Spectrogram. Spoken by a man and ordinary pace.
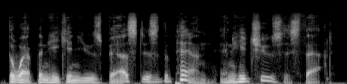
No: male; fast, 225 wpm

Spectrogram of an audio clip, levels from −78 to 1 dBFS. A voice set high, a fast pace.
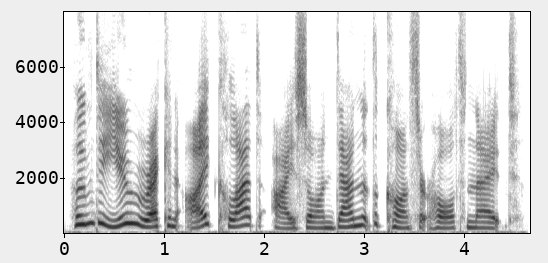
No: very high, 250 Hz; average, 180 wpm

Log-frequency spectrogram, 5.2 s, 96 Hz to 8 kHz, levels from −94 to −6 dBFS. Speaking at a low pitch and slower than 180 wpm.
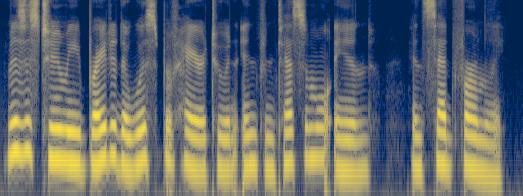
No: high, 195 Hz; average, 160 wpm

